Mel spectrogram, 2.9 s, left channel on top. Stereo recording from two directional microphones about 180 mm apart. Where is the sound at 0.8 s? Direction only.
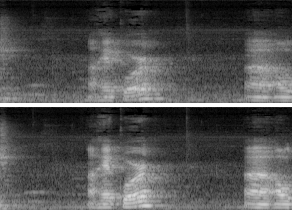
30° right (ahead or behind).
